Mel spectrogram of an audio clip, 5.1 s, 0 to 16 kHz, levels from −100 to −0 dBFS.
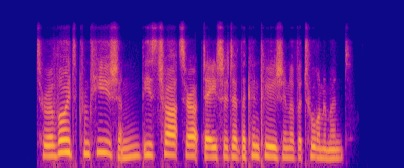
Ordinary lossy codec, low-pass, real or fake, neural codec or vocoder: Opus, 24 kbps; 7.2 kHz; fake; codec, 16 kHz, 0.5 kbps, X-Codec, HuBERT features, trained on balanced general audio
